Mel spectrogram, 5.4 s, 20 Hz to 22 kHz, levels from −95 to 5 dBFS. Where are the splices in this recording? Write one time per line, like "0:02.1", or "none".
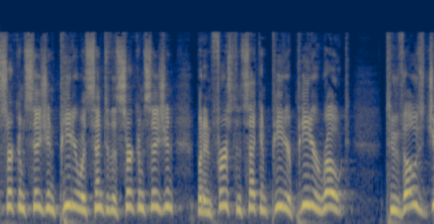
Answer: none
